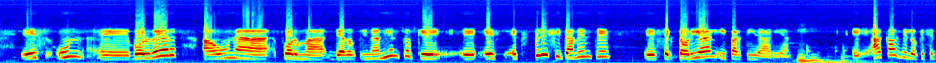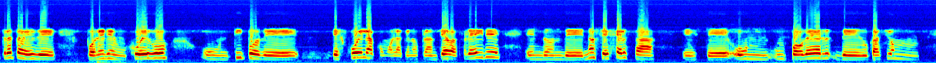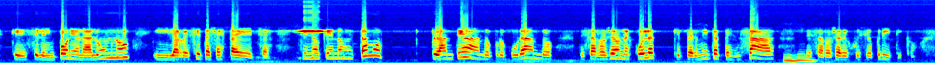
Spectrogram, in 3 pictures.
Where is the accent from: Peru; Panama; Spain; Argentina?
Argentina; Buenos Aires; porque soy de la Ciudad de Buenos Aires, de provincia, trabajo en las dos partes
